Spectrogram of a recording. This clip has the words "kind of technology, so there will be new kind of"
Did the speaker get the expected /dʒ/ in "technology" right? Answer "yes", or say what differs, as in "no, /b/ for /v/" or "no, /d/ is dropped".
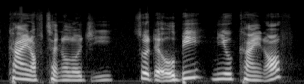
yes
